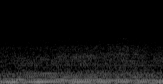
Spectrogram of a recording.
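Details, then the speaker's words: 1995 Honda Civic, stock fuel pump just replaced with 255 LPH high-performance pump, battery reconnected, key-on priming several times: quiet steady low hum for a couple of seconds. Car later starts with no check engine light. Normal priming. "you know I can hear the the pump turning on to three and one more time"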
